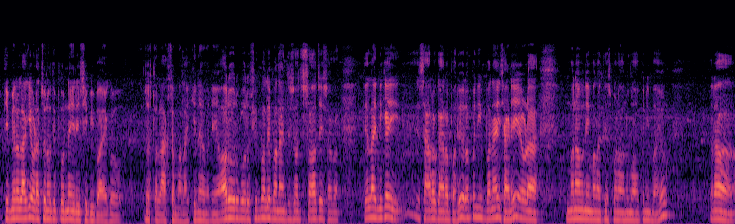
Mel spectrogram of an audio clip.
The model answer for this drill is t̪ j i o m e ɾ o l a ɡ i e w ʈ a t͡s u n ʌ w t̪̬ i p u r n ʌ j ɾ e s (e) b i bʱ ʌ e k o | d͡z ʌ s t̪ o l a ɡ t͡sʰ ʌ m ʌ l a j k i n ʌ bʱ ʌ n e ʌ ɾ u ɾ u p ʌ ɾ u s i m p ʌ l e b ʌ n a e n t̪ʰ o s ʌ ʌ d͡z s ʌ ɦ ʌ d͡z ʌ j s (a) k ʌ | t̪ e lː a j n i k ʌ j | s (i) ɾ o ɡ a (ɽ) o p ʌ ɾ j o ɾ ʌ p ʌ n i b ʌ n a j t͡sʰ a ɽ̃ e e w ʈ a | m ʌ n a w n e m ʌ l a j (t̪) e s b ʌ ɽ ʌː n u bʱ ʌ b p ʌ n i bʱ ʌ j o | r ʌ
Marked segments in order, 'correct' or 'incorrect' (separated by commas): incorrect, incorrect, incorrect, incorrect, correct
